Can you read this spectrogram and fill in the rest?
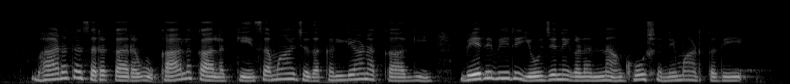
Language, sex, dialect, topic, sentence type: Kannada, female, Coastal/Dakshin, banking, statement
